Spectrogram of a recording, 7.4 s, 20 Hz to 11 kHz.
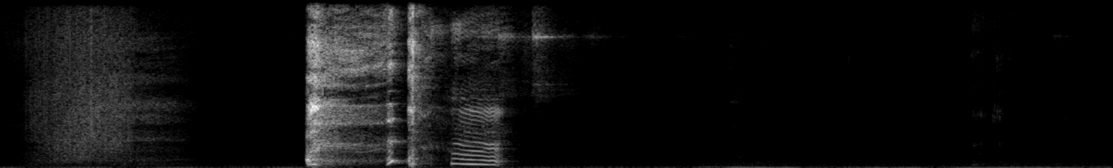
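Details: At 4:30 AM after a sleepless night, allergy flare in rain: three forceful, harsh, mostly uncovered coughs, the last trailing into a voiced groan; violent coughing fit.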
